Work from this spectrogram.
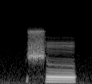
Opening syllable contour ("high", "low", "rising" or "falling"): high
